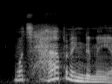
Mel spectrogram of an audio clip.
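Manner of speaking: squeaky little mouse voice, tiny and high. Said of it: "I cried in my squeaky little voice".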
